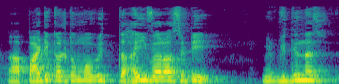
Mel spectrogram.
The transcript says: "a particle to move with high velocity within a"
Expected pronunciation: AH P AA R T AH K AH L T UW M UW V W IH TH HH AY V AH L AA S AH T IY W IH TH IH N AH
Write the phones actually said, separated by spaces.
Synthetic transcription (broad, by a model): P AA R T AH K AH L T UW M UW V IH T HH AY V AH L AA S AH T IY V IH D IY N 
